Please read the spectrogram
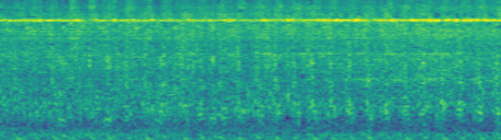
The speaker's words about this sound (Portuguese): Vou acionar o pessoal aqui, mandar o nosso helicóptero e buscar a moçada aí pra cantar pra gente aqui. Já, já, então ele tá decolando. Já pode decolar? Então decola! Vai lá buscar a galera! Ah, o helicóptero indo buscar.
